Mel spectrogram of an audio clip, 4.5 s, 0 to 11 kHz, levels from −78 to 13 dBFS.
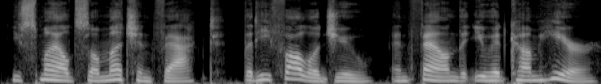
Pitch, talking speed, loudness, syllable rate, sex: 155 Hz, 225 wpm, -19 LUFS, 5.1 syllables/s, male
